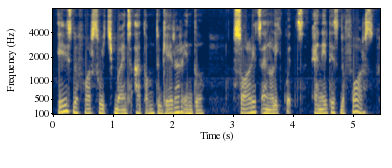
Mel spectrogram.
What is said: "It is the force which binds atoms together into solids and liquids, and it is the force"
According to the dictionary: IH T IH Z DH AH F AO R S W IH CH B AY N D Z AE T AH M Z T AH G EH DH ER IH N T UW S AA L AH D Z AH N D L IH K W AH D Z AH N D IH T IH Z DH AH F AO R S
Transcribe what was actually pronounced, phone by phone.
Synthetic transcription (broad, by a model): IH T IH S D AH F AO R S W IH CH B AY N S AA T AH M T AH G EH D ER IH N T UW S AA L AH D S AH N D L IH K W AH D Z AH N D IH T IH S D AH F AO R S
